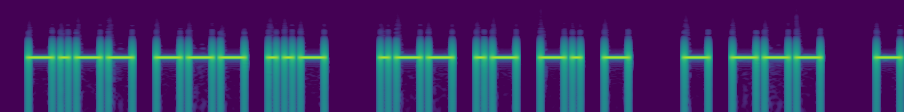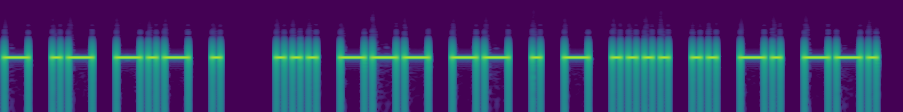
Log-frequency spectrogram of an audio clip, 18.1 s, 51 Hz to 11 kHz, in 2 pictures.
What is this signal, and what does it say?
Morse code, heard as a keyed tone, about 15 wpm, 700 Hz. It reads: YOU WANT TO MAKE SOMETHING
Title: Sentences from Top 600 Words 15wpm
